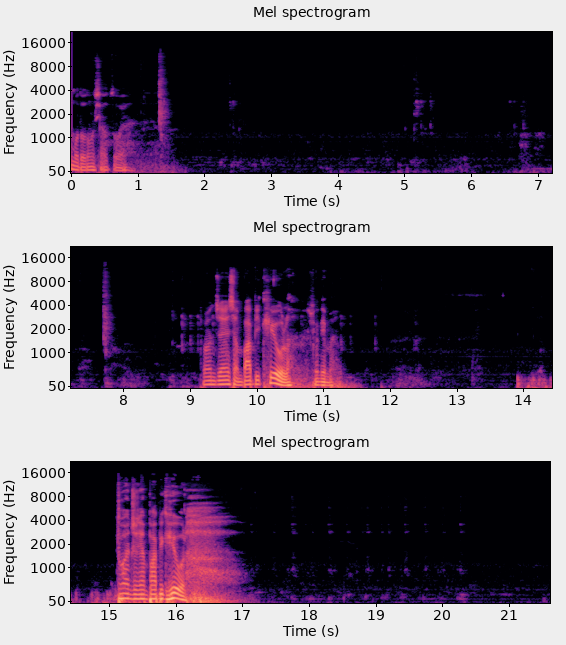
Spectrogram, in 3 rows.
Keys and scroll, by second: 0.2 ctrl+z, 1.2 space, 2.3 ctrl+z, 5.1 ctrl+z, 6.5 ctrl+z, 6.5 ctrl+z, 7.6 space.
